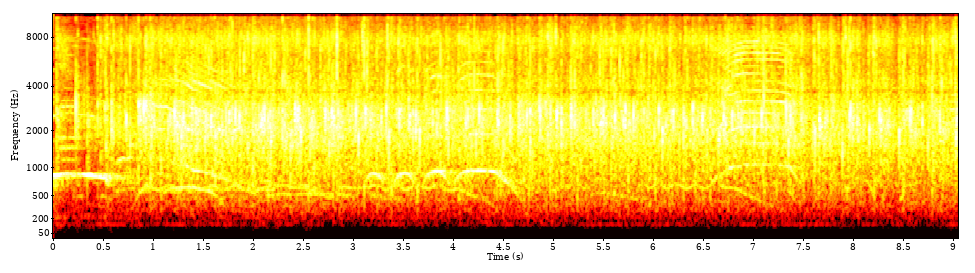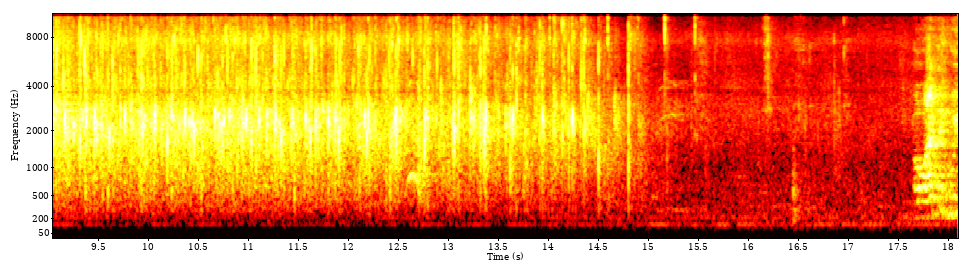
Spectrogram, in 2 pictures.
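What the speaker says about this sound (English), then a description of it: "I'd ask that all MHC graduates please rise so we can give you all one last final round of applause." Sustained applause from graduates and guests at an honors college spring graduation reception, dense steady clapping with a voice running underneath, holding for about fifteen seconds before quickly dying away to near quiet.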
